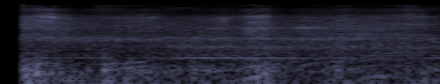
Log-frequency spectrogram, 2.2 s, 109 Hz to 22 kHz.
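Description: Two-stroke 65cc motocross bikes racing at a distance, their engine pitch rising and falling as they rev through the track, over open-air noise.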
